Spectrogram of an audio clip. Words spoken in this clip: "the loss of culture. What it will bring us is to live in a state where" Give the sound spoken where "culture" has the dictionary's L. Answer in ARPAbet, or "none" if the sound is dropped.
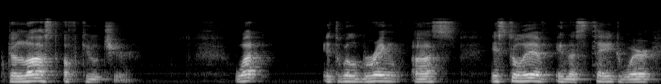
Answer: none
